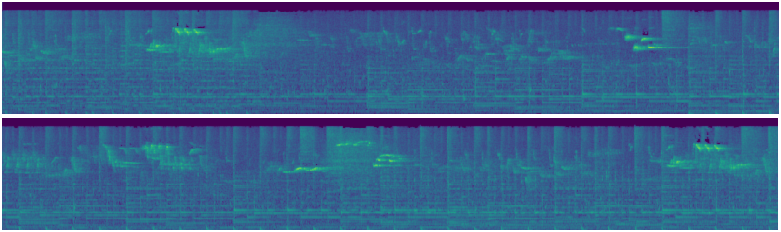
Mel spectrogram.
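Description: Background instrumental music with steady held chords, with short bird chirps heard over it every few seconds.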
